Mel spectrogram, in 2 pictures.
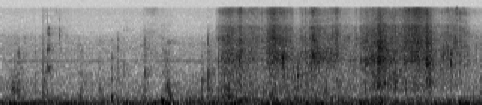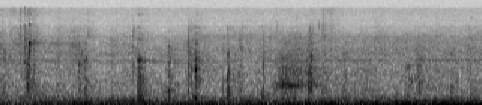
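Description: A person chewing a mouthful of pizza, faint and close: soft wet clicks, with a denser crunching stretch, likely the crust, from about two to four seconds in.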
